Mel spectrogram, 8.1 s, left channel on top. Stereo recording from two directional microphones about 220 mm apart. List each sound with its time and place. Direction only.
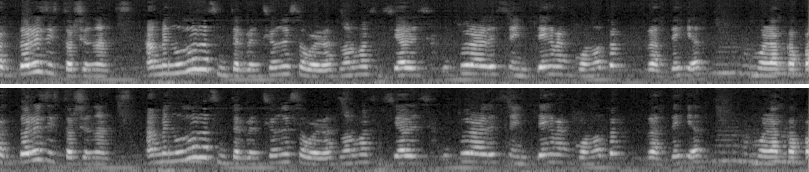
0.0 s speech: 35° left (ahead or behind)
